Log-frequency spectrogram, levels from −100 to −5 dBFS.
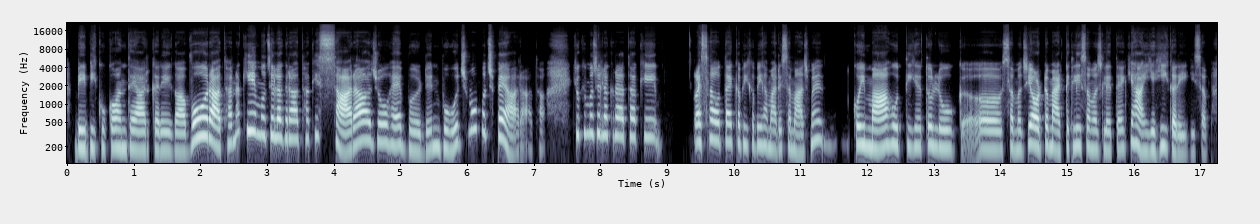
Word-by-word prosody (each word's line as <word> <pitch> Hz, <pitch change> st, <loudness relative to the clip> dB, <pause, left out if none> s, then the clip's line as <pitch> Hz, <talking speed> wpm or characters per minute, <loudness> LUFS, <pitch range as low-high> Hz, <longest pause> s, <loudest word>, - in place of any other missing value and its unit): Baby 190 Hz, 0 st, -1 dB
को 190 Hz, -, -7 dB
कौन 190 Hz, -1 st, +1 dB
तैयार 175 Hz, -2 st, +1 dB
करेगा? 170 Hz, -1 st, -1 dB
वो 265 Hz, +4 st, +7 dB
हो 305 Hz, -, +7 dB
रहा 245 Hz, -7 st, +9 dB
था 225 Hz, -, 0 dB
ना 295 Hz, +9 st, -5 dB
कि 360 Hz, -1 st, +4 dB
मुझे 310 Hz, -2 st, -3 dB
लग 285 Hz, -1 st, +2 dB
रहा 270 Hz, -1 st, +2 dB
था -, -, -4 dB
कि 305 Hz, -, -7 dB
सारा 215 Hz, +10 st, +6 dB
जो 235 Hz, -1 st, -1 dB
है 210 Hz, 0 st, 0 dB
बर्डन 175 Hz, +3 st, -6 dB
बोझ 185 Hz, +4 st, -3 dB, 0.2 s
वो 390 Hz, +1 st, 0 dB
मुझ 340 Hz, -1 st, -2 dB
पे 285 Hz, -2 st, +5 dB
आ -, -, +2 dB
रहा -, -, -11 dB
था। -, -, -12 dB, 0.4 s
क्योंकि 310 Hz, +1 st, -6 dB
मुझे 330 Hz, 0 st, -3 dB
लग 310 Hz, -1 st, -4 dB
रहा 300 Hz, -1 st, +1 dB
था 285 Hz, -, +1 dB
कि 285 Hz, -3 st, -3 dB, 0.6 s
ऐसा 235 Hz, +3 st, +1 dB
होता 250 Hz, -1 st, +1 dB
है -, -, +2 dB
कभी-कभी 215 Hz, -1 st, -6 dB
हमारे 185 Hz, -3 st, -5 dB
समाज 165 Hz, -5 st, -3 dB
में 260 Hz, +2 st, -4 dB, 0.5 s
कोई 220 Hz, -1 st, +2 dB
माँ 195 Hz, 0 st, +6 dB
होती 210 Hz, -1 st, -5 dB
है 200 Hz, 0 st, -6 dB
तो 215 Hz, -, 0 dB
लोग 190 Hz, -2 st, -5 dB
अ, 180 Hz, 0 st, -1 dB
समझिए 185 Hz, +3 st, -1 dB
ऑटोमैटिकली 200 Hz, -1 st, +1 dB
समझ 190 Hz, -2 st, -4 dB
लेते 175 Hz, +1 st, -5 dB
हैं 185 Hz, -, -4 dB
कि 245 Hz, -, -4 dB
हाँ, 220 Hz, -6 st, +4 dB
यही 175 Hz, +4 st, -5 dB
करेगी 155 Hz, -1 st, -3 dB
सब। 155 Hz, -3 st, -9 dB
205 Hz, 200 wpm, -23 LUFS, 180-255 Hz, 0.6 s, रहा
